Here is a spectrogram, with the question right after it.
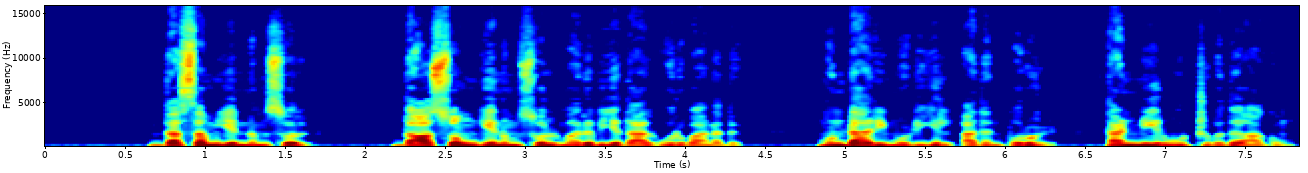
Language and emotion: Tamil, neutral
